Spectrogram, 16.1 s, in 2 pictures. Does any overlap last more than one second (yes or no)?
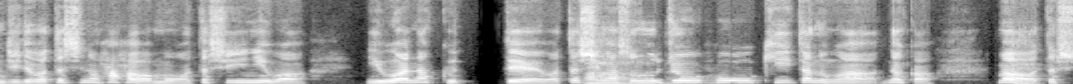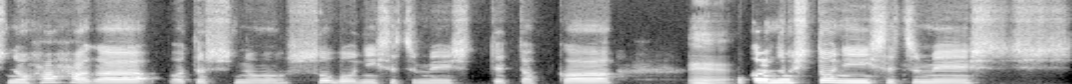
yes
